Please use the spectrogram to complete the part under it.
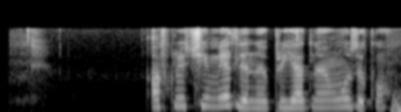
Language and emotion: Russian, neutral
